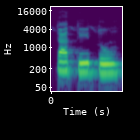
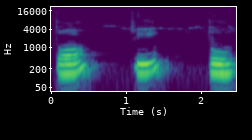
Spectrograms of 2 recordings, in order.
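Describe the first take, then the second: First: The syllables are short and quick. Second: The syllables are slow and drawn out. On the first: This is how the vowel marks should properly be read. "হরকতের উচ্চারণ তাড়াতাড়ি করতে হয়" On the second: It is read this way to help beginners learn. "আমরা শেখার জন্য এগুলো একটু হালকা করে টেনে টেনে পড়ছি"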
